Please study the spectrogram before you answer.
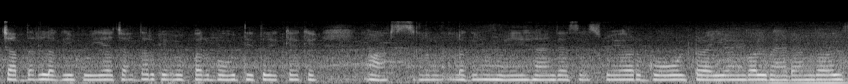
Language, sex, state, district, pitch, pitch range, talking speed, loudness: Hindi, female, Punjab, Fazilka, 215 Hz, 215-220 Hz, 165 wpm, -15 LUFS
